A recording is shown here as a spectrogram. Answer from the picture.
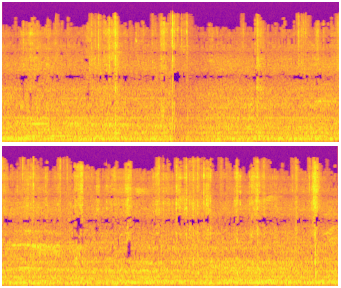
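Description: Faint rustling and crinkling of crepe paper being handled, pressed and wound onto a wire stem, with many small scattered crackles.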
